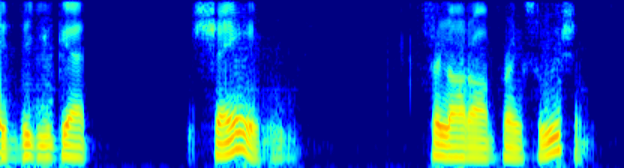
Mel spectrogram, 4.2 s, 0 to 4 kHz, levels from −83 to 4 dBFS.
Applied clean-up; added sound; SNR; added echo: neural separator model SepFormer WHAMR!.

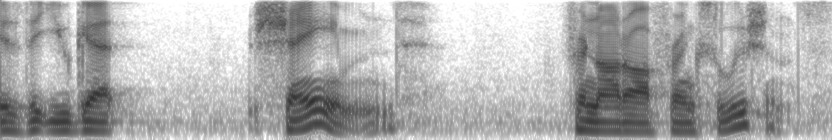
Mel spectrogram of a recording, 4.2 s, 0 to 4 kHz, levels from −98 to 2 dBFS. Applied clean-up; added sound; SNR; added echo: none; none; none; none.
